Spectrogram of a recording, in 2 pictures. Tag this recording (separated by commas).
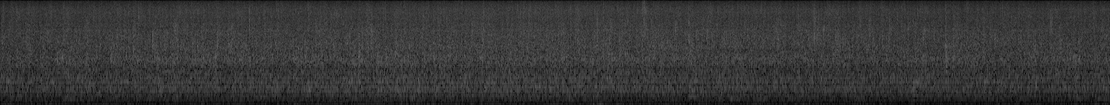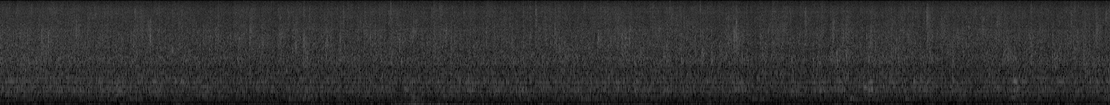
Rain, Water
